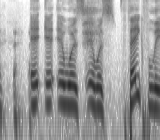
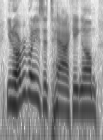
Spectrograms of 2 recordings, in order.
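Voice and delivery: ordinary talk, nothing marked

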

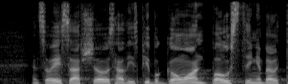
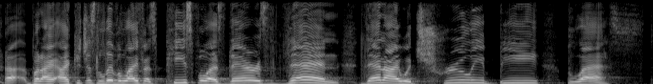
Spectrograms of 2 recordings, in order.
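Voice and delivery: higher and louder, a yearning wish that slows at the end; envious longing; 8 semitones higher, 4 dB louder than usual. Retold or imitated. Preacher voices the envious believer, yearning and raised. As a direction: dream out loud of an easier life. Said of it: "We're prone to see their situation and just think".

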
